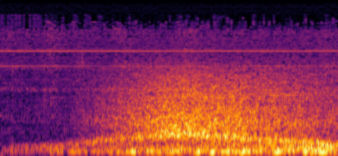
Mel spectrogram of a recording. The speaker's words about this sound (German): Also auch da windelt es schon wieder ein bisschen, windet es ein bisschen so rum.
